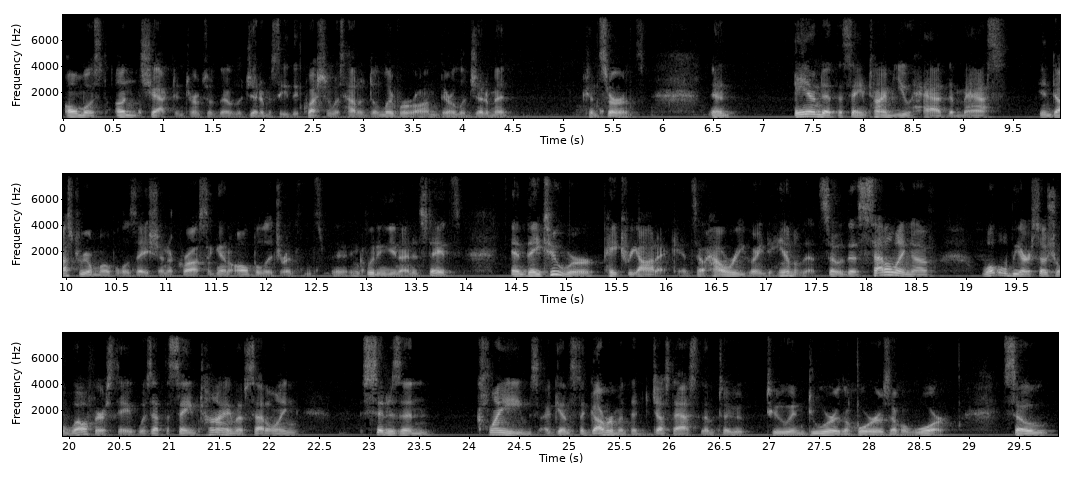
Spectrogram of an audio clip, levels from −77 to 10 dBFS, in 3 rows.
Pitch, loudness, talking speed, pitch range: 120 Hz, -23 LUFS, 175 wpm, 110-125 Hz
